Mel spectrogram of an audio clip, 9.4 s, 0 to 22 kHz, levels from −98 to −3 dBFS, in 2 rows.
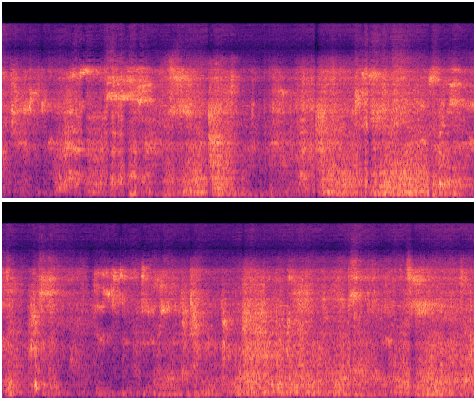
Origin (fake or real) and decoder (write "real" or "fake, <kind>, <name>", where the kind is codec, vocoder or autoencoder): fake, codec, SNAC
